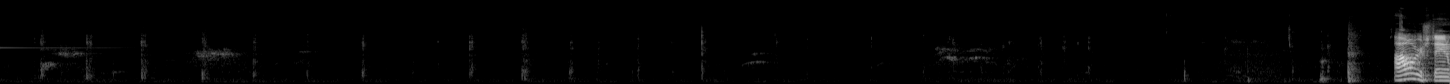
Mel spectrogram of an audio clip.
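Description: A man chews food with soft crunching.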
